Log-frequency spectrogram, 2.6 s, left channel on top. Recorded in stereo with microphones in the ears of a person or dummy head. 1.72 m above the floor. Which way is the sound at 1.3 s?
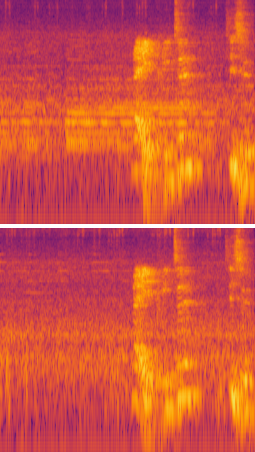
70° right (ahead or behind).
